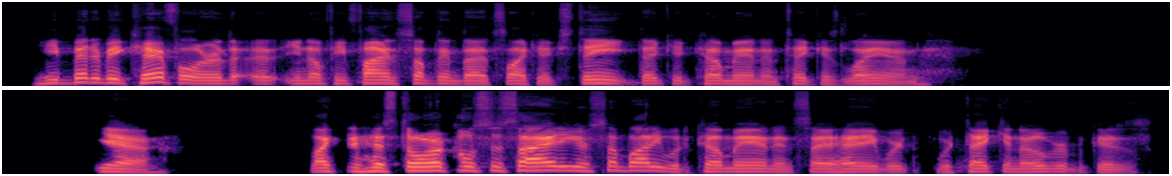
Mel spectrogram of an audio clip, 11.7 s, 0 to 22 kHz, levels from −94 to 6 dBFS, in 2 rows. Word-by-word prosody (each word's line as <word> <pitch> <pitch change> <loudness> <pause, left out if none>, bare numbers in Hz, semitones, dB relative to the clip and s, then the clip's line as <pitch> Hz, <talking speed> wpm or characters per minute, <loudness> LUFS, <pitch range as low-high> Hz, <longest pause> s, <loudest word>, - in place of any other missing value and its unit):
He 155 +5 -5
better 195 +4 +1
be 185 -1 +4
careful 185 -3 +3
or 140 -1 -1
the 155 - -5
uh, - - -5
you 140 - -8
know, 145 - -2
if 140 - -8
he 145 - -6
finds 155 -1 +2
something 145 -4 -6
that's, 135 +1 -3
like, 135 -1 -3
extinct, 155 +2 -1
they 135 0 -4
could 135 +1 -13
come 135 -1 -4
in 130 -2 -1
and 115 - -11
take 140 -3 -5
his 115 -3 -12
land. 125 -5 -4 1.7
Yeah. 140 -5 +5 0.8
Like, 155 -1 +4
the - - +1
historical 180 +4 +3
society 185 +3 +5
or 175 - -3
somebody 190 +1 -1
would 140 -5 -9
come 150 -1 -1
in 145 -2 +2
and 125 -3 -7
say, 130 -2 -1
"Hey. 135 +1 +2
We're 130 +1 -9 0.2
we're 125 - -12
taking 140 -1 -1
over 135 0 -5
because 115 -1 -10
140 Hz, 215 wpm, -26 LUFS, 130-160 Hz, 1.7 s, Yeah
